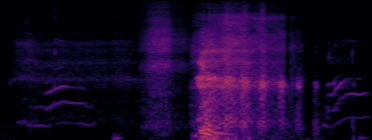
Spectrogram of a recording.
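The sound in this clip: A cat meows a few times with clear, wavering tonal cries. A harsh, breathy, noisy burst interrupts the meows in the middle before more meowing at the end.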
